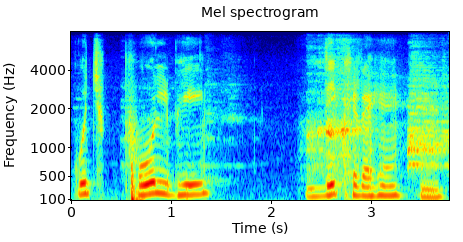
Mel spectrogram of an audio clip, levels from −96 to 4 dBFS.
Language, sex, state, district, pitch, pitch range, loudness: Hindi, male, Bihar, Patna, 175 Hz, 155-190 Hz, -16 LUFS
